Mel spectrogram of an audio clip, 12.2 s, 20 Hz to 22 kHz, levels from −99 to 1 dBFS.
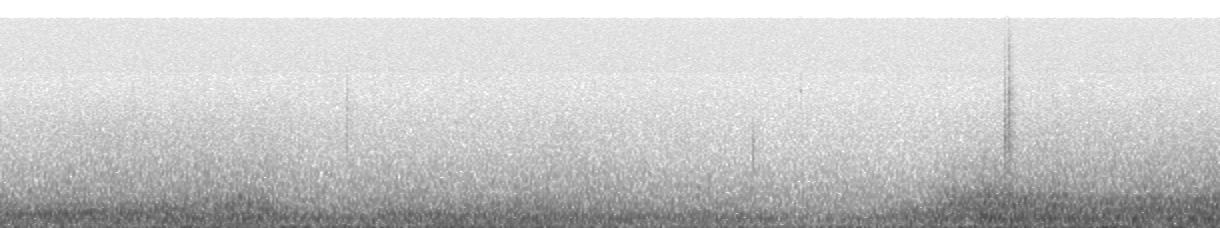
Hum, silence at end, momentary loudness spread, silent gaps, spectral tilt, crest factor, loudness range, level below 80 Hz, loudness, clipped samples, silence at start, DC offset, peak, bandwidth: none; 0 s; 8 LU; none; -8.5 dB/octave; 14 dB; 6 LU; -44 dBFS; -39 LUFS; under 0.1%; 0 s; under 0.1%; -20 dBFS; 16 kHz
